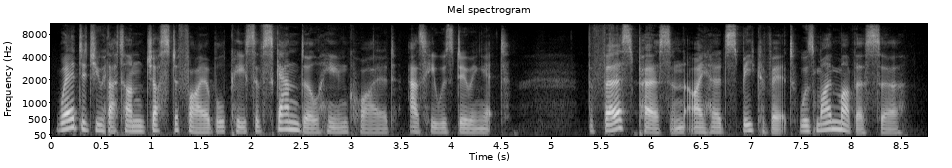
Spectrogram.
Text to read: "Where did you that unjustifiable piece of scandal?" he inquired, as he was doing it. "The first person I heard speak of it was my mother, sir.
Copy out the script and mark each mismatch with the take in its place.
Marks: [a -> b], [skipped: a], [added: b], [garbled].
"Where did you that unjustifiable piece of scandal?" he inquired, as he was doing it. "The first person I heard speak of it was my mother, sir.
